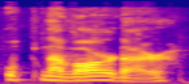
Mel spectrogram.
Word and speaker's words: Öppna Världar: If they are Swedish speakers, then you will find us at www.öppnavärldar.se, pronounced Öppna Världar, which means open worlds, which is the name of our blog and podcast.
